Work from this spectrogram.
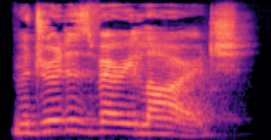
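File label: VoiceActing Spanish, female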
